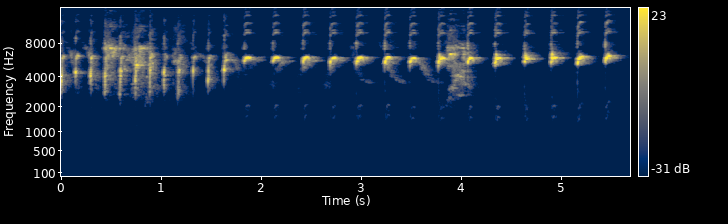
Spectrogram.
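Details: A lovebird in full ngekek song with beak open. It begins with a dense, scratchy high chatter, then settles into clear, evenly spaced shrill chirps about three to four per second, with a short burst of chatter near the end.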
